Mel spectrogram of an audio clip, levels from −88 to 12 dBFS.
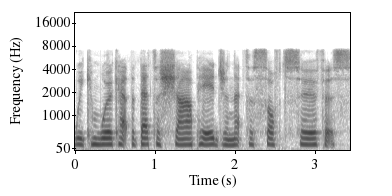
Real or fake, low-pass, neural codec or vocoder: real; 7.2 kHz; none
